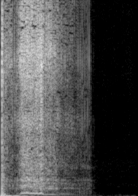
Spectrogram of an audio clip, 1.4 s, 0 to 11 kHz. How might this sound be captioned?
My longboard wheel being spun quickly...needs some WD40
Attack, Bwow, Wheel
